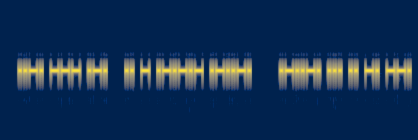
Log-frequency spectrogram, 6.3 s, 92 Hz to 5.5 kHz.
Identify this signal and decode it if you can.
Morse code, heard as a keyed tone, about 30 wpm, 700 Hz. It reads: FOR IT." "SING
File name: Pinocchio / Pinocchio ch4 30 30 ik1hge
